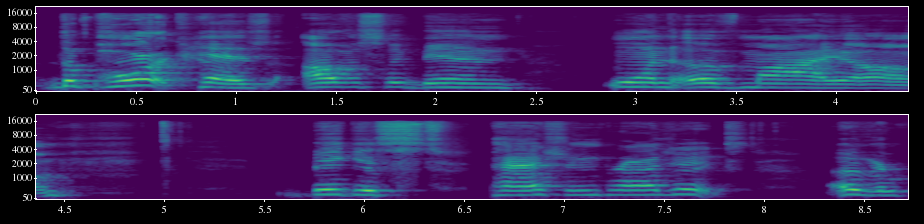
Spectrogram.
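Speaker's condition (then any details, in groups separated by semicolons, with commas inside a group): Spastic quadriplegic cerebral palsy; speech sometimes affected if not careful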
